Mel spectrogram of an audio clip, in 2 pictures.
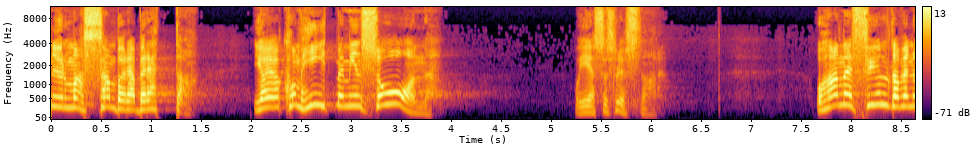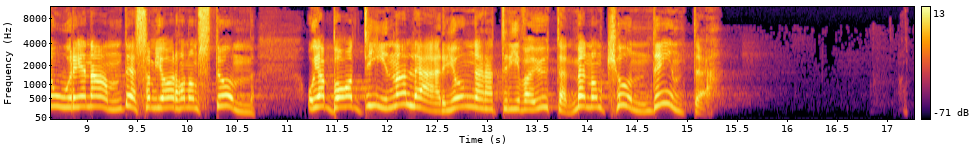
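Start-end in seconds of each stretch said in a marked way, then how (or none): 2.0-3.8 raised, urgent father's voice; a father begging for his son; desperate father. Retold or imitated. Father tells Jesus of his son, raised and urgent. 7.6-15.3 higher, louder pleading father, slowing at the end; a father at the end of his rope; desperate father. Retold or imitated. Father explains to Jesus the disciples failed, raised and pleading.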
